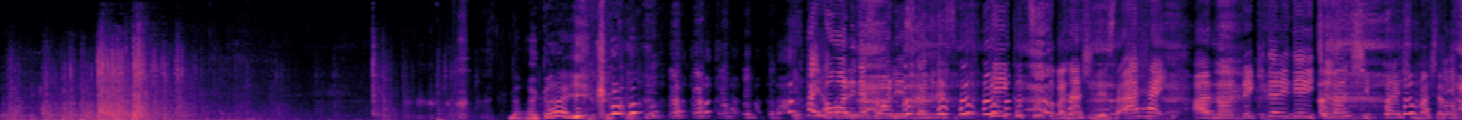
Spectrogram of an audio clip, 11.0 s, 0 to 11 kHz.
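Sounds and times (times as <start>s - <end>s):
sliding door rattling open: 0.0s - 3.7s
speech: 3.8s - 5.1s, 6.0s - 10.9s
laughter: 4.3s - 10.9s.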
